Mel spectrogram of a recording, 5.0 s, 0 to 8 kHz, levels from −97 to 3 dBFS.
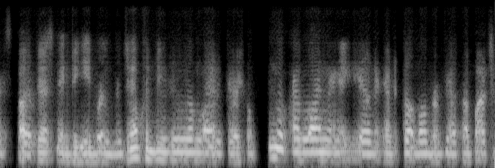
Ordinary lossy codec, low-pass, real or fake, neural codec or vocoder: Opus, 64 kbps; 7.2 kHz; fake; codec, 16 kHz, 0.5 kbps, FreqCodec, smaller model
